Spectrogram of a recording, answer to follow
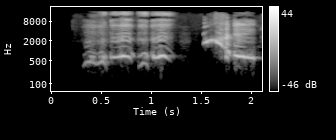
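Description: A baby laughing: a few quick high-pitched laughs in the first second, then a longer squeal that falls in pitch near the end.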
